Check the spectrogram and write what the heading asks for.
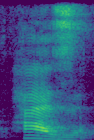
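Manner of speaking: "has" in its full strong form, with a full vowel. Shown as a demonstration. Teacher showing students the strong form of "has", slowly and clearly. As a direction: give "has" its full stressed form, not the reduced one. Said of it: "this is the strong form".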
